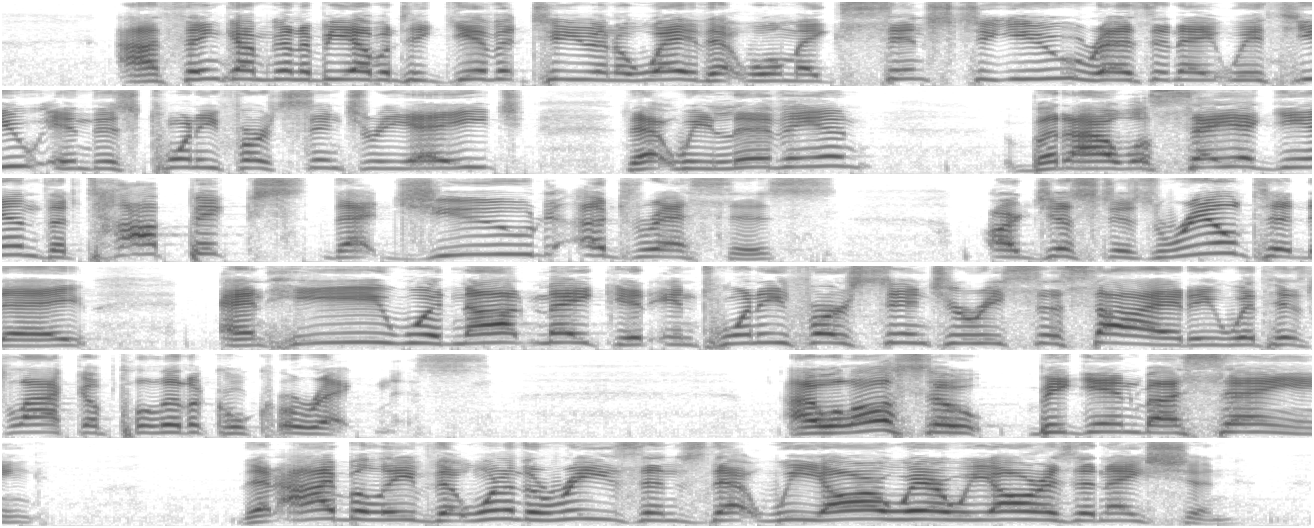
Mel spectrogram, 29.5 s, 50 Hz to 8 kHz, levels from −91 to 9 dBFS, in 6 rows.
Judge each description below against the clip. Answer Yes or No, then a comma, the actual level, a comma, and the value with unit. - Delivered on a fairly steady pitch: No, average, 3.4 semitones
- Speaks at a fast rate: No, average, 175 wpm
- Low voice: No, very high, 270 Hz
